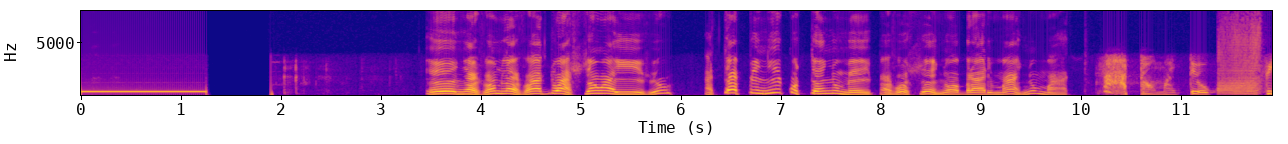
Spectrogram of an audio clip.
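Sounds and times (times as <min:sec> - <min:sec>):
buzzing telephone tone while placing a call: 0:00.0 - 0:01.3
speech: 0:03.4 - 0:10.0, 0:10.8 - 0:11.8.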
